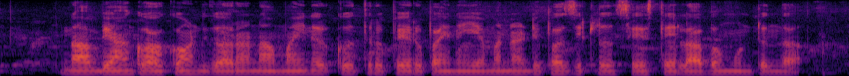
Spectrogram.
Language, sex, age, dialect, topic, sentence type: Telugu, male, 18-24, Southern, banking, question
